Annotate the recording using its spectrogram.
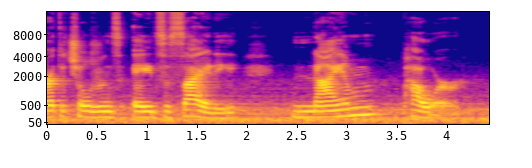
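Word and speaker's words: Niamh: Inside the coat is my name, embroidered by a volunteer at the Children's Aid Society, Niam Power. Yes, Niam. Oh, pronounced Neve. A common enough name in County Galway, and not so unusual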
